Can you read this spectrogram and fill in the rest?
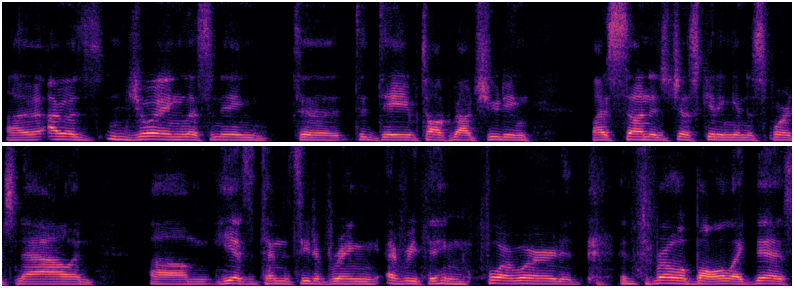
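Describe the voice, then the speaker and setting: Brief: man in his thirties, mid-pitched voice, warm and eager, talking on a panel call. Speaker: mental performance consultant. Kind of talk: panel discussion on a video call.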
